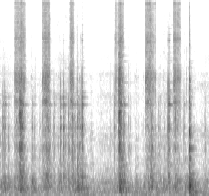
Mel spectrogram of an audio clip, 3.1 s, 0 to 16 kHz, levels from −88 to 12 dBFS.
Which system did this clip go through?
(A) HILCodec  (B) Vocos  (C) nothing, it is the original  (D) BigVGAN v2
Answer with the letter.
C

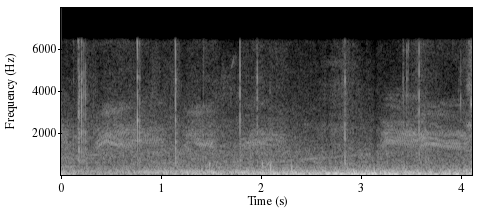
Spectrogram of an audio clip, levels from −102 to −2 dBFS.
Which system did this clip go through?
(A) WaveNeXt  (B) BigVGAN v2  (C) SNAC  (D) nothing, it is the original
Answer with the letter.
D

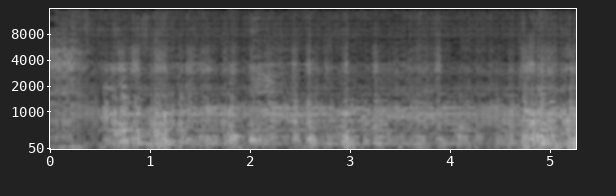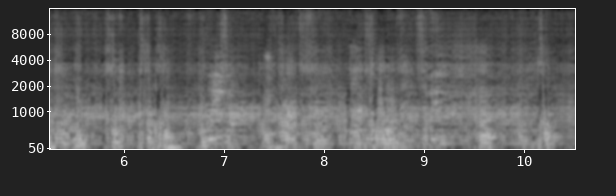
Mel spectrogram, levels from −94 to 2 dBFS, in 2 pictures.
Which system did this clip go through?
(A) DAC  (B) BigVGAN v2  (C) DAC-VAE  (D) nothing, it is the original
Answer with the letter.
B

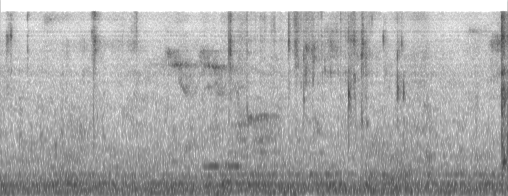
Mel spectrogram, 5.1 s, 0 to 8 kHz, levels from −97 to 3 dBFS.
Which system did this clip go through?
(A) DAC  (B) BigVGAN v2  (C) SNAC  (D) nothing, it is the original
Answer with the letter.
A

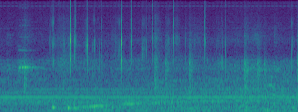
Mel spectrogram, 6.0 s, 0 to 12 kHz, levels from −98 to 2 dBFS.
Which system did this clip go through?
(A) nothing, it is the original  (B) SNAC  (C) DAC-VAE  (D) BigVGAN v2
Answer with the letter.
A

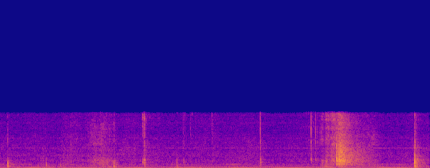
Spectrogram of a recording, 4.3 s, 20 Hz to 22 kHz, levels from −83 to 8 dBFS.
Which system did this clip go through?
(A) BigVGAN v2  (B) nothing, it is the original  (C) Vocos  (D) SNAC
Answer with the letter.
B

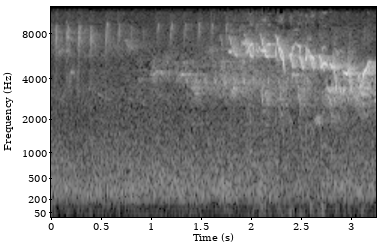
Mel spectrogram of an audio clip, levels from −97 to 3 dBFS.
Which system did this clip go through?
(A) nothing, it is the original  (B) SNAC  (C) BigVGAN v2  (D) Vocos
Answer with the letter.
A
